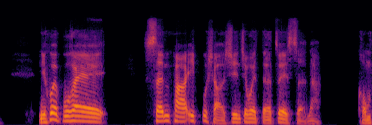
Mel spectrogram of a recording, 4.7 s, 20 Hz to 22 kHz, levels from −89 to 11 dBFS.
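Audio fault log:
No faults heard in this speech recording.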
